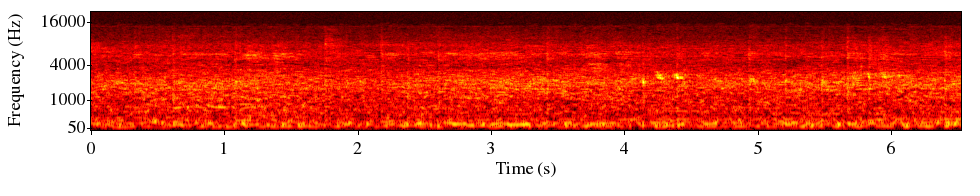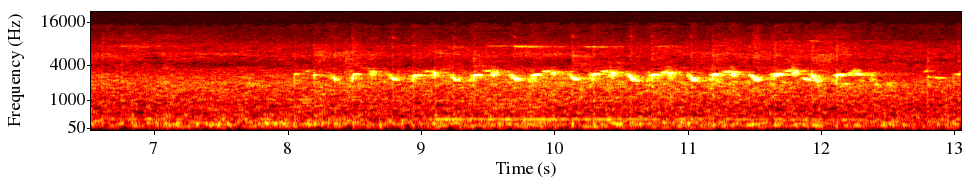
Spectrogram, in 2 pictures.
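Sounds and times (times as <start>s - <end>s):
small bird chirping: 8.1s - 13.0s.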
